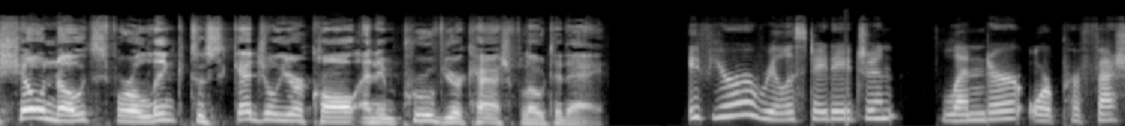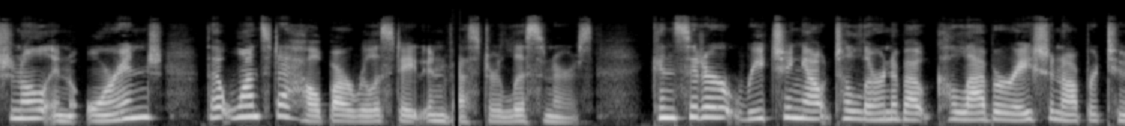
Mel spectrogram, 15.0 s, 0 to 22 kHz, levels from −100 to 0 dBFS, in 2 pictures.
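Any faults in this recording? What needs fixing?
Two short gaps in the speech are likely Bluetooth dropouts. At 5.63 s, just after "you're a real estate", the audio cuts out for about 15 ms, which fits one lost packet. From 10.52 to 10.57 s, between "help our real estate" and "listeners consider reaching out", a gap of about 44 ms fits three lost packets. In both, the output falls silent and resumes as though playback had continued, so the missing material is skipped. To prevent it, shorten the transmitter-to-headphone distance, reduce 2.4 GHz interference, or record through a wired path.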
